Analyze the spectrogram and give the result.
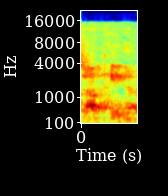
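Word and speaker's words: Saldajeno: And it's pronounced Dr. Salahino, is that correct, sir?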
